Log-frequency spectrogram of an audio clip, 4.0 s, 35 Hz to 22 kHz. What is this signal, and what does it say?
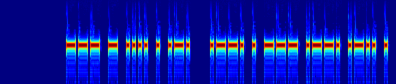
Morse code, heard as a keyed tone, about 40 wpm, 700 Hz. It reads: OTHER PEOPLE
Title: Sentences from Top 1000 Words - Review Part 5 - 40wpm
